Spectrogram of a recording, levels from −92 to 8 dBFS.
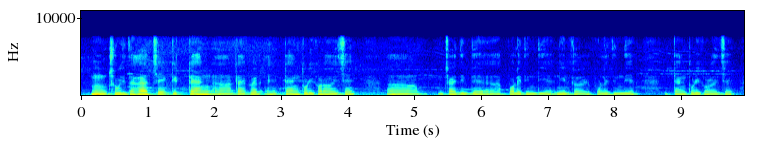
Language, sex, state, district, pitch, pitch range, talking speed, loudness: Bengali, male, West Bengal, Dakshin Dinajpur, 130 Hz, 125-140 Hz, 155 wpm, -38 LUFS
